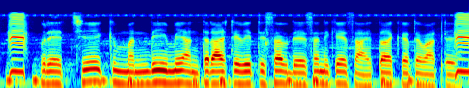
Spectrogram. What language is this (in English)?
Bhojpuri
